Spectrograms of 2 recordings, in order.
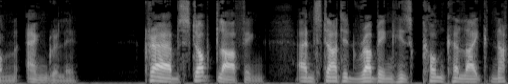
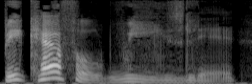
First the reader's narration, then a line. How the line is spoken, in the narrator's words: sneered Malfoy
